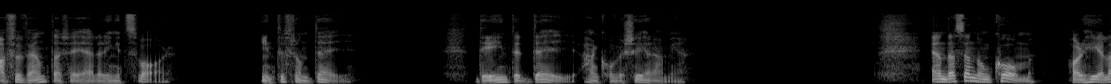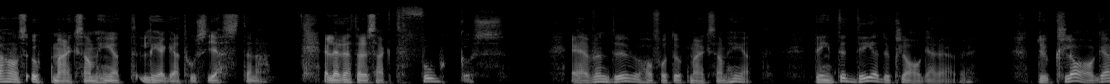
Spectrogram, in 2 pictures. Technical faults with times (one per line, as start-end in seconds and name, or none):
0.00-14.86 input switched to a poorer device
